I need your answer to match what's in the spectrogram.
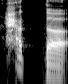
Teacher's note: حا کو واضح نکالنا ہے، تا پر مد اصلی ہے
